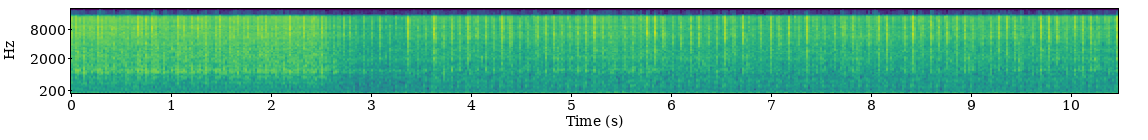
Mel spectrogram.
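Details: Can-Am Spyder engine idling with a loud, steady knock of about four beats per second over a low rumble; cause unknown.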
